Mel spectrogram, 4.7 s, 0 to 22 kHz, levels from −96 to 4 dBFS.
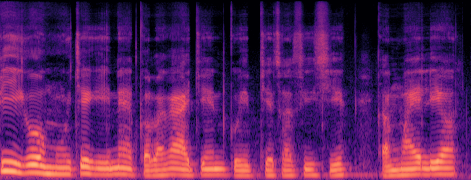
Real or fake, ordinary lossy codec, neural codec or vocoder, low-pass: fake; none; codec, 44.1 kHz, 7.8 kbps, Pupu-Codec; none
